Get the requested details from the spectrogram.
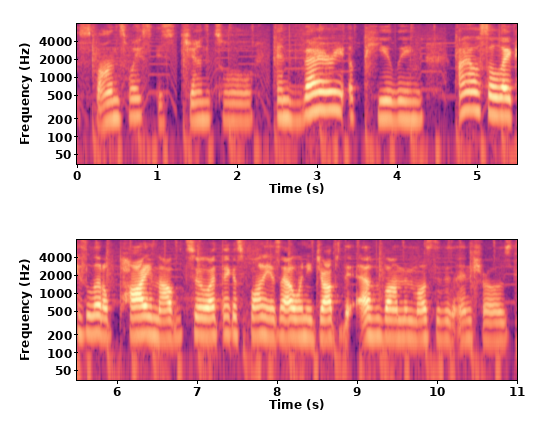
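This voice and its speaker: A woman's voice: medium pitch, a little slow, darkish tone, faint music behind. A woman vlogger chatting casually in a playful, profane, gushing way. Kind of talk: casual chat.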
